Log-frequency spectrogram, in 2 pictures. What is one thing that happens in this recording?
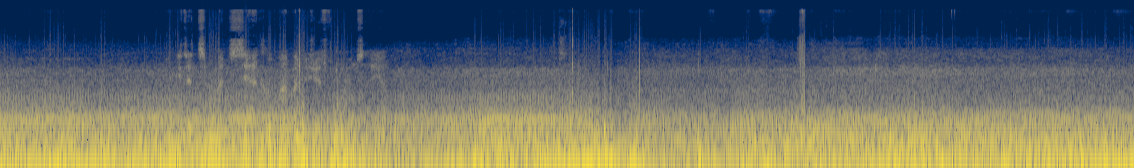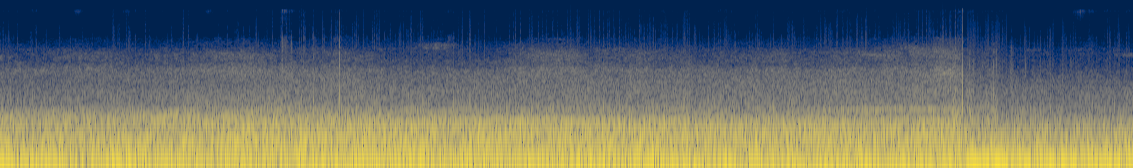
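A car engine hums steadily from inside the car as it drives.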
